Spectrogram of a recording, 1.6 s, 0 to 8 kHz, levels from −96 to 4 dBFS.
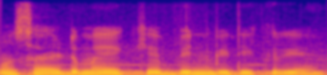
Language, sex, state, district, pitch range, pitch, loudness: Marwari, female, Rajasthan, Nagaur, 195-205 Hz, 200 Hz, -12 LUFS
